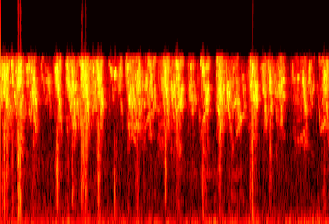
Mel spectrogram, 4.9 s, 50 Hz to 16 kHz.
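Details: A flock of Eurasian tree sparrows visiting a garden for early-morning feeding around 5:30 on 2 August, in rainy weather. Dense, overlapping bright chirps run throughout without pause, from many birds calling at once.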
